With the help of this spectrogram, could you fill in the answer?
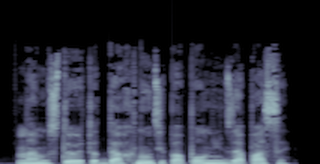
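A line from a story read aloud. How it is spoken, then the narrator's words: Plain. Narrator (Russian): ответил Рейн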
